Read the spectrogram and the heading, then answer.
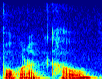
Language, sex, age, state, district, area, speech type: Odia, male, 18-30, Odisha, Nabarangpur, urban, spontaneous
